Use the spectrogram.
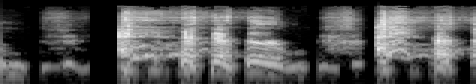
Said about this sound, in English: you know when you do that, let me clear my throat. Some disrespectful shit about to happen.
